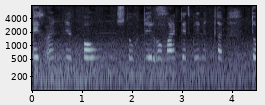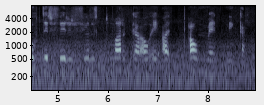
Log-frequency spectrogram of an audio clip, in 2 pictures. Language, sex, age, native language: Icelandic, female, 12, Icelandic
